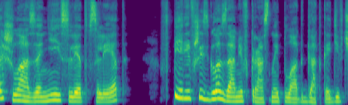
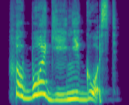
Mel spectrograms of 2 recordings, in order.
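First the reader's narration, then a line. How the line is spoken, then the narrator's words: Snort. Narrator (Russian): фыркнула воеводина дочка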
